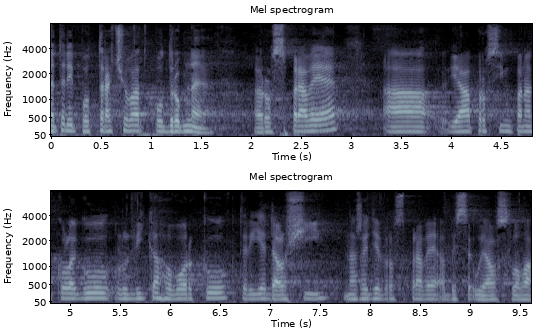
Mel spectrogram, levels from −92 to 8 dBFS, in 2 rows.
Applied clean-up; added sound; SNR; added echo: none; none; none; none.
